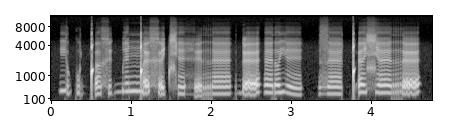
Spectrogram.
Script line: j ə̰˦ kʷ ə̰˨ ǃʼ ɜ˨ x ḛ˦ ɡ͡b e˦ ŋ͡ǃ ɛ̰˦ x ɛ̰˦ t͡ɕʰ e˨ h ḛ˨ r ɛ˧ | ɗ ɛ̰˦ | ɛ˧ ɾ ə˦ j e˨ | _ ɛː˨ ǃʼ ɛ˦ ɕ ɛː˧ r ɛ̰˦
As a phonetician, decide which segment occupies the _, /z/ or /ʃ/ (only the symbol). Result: z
